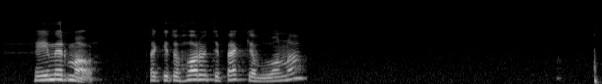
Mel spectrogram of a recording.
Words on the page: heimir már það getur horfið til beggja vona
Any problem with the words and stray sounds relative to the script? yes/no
no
